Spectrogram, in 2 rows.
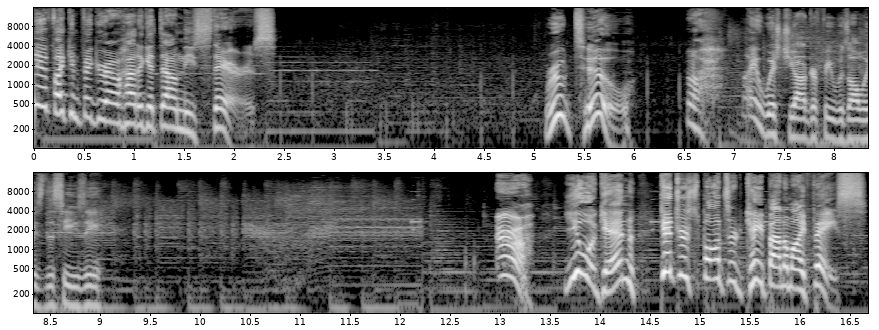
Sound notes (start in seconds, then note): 6.5 sighs; 13.1 grunts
